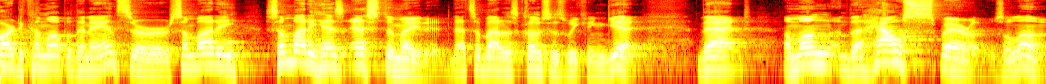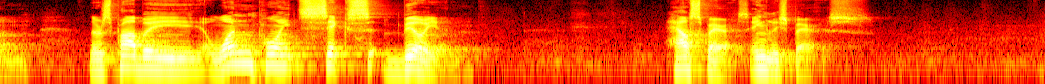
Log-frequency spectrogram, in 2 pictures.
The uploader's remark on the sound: at Hephzibah Mennonite Church on April 23, 2023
